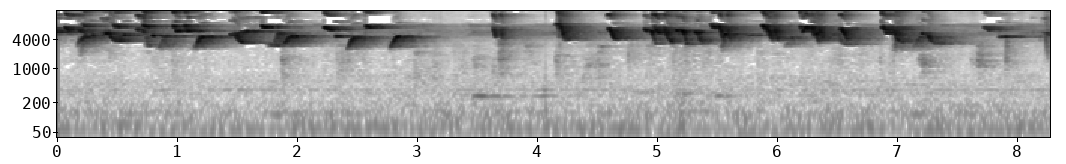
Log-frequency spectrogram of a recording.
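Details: Saffron finch repeating strong downslurred whistles in quick succession, grouped into rhythmic bursts separated by short pauses.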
